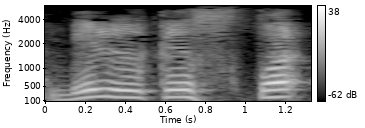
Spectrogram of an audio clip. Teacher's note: ولاحظوا كيف قلقلنا الطاء لما وقفنا عليها، لأن الوقف عليها جائز، وإذا وقفنا على الطاء فنقب بالسكون ولا بد. · Term: القلقلة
